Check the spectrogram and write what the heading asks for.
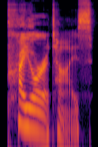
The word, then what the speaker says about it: prioritize: native speaker just says prioritize. Notice the stress pri I ties. The emphasis landing on that second syllable. O r. Slow. Pry or i ties.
